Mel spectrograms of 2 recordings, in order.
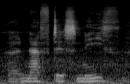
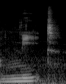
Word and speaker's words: Neith: But in between the previous video and this one, I did some googling to find out why I was calling Neith, or Neith as it's apparently pronounced, but I'm not going to pronounce it like that because yeah, it's too ingrained at this point.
